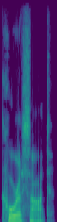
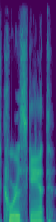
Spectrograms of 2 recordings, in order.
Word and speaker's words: Coruscant: And the planet's called Coruscant. That's the pronunciation, like croissant. And the the narrator goes Coruscant, and the second I heard that, I threw it out the window.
